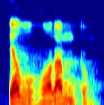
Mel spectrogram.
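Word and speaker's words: إذ ظلمتم: Langsung ke sini, hilang ininya. Idzalamtum. Begitu cara bacanya.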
